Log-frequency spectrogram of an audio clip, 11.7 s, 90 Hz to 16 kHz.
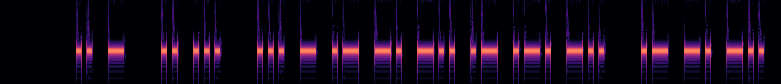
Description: Morse code, heard as a keyed tone, about 15 wpm, 700 Hz. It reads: IT IS STANDARD AND
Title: Sentences from Top 1000 Words - Review Part 6 - 15wpm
